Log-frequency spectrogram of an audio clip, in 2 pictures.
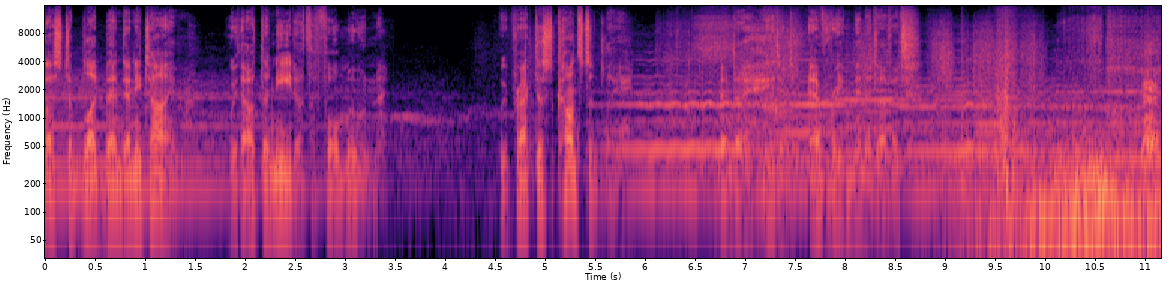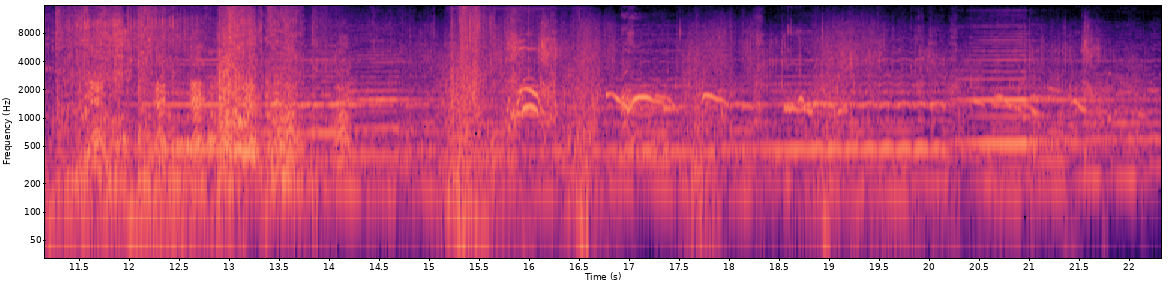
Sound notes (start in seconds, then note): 10.4 growling; 15.2 whimpering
